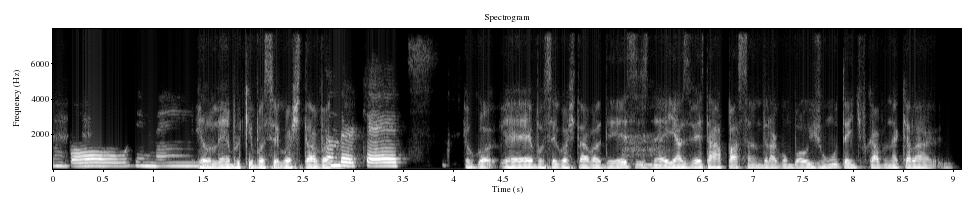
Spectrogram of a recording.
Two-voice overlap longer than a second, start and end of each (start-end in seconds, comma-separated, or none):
none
